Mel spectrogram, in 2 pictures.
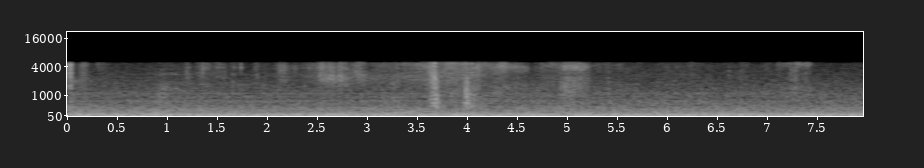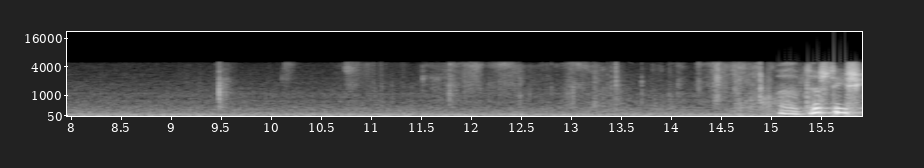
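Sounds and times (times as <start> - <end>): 
paper pages being shuffled and rearranged: 1.2 - 5.6, 9.4 - 15.1
sharper paper crinkles and taps: 11.5 - 15.1
speech: 15.2 - 15.8.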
